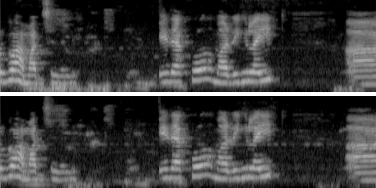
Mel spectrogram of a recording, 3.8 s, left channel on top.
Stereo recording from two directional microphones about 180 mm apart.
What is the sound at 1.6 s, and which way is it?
A woman's voice, 10° left (ahead or behind).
